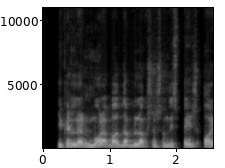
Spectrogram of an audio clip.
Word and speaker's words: DBL: Is DBL DEX pronounced double or DBL? It's pronounced double.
